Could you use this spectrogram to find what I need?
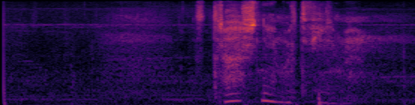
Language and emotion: Russian, sad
